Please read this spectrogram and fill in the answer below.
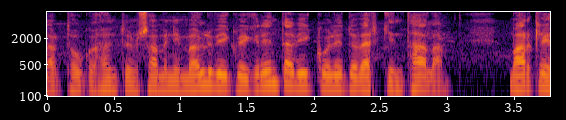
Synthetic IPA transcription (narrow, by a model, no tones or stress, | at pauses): aɾ̥t̪ʰoːwkʏɦœnt̪ʏmsaːmɪnimœlviːkʏikɾejnt̪aviːkʏlɪːt̪̬ʏvɛr̥cɪnt̪ʰaːla | maɾklɪ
